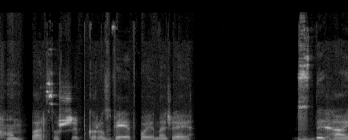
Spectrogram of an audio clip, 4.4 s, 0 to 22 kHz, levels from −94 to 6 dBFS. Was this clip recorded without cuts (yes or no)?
yes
